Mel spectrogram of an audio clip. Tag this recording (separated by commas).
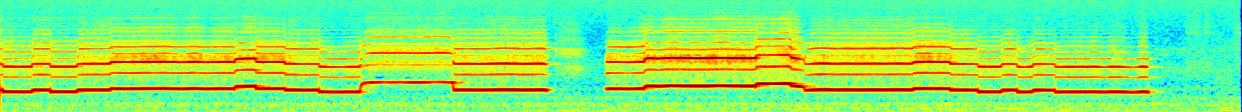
Lullaby, Music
